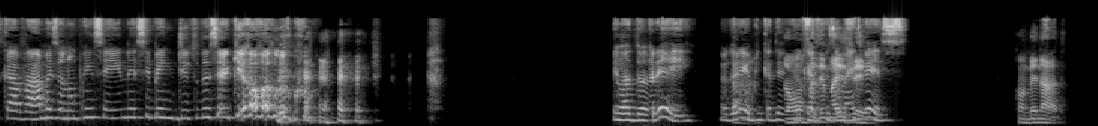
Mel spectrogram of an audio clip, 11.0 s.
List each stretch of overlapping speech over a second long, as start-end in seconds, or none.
7.3-8.8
